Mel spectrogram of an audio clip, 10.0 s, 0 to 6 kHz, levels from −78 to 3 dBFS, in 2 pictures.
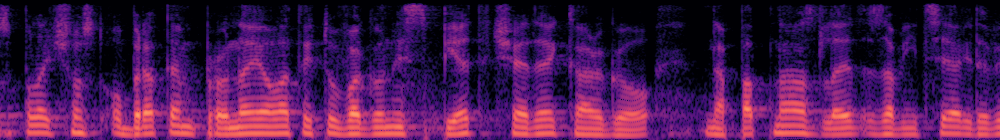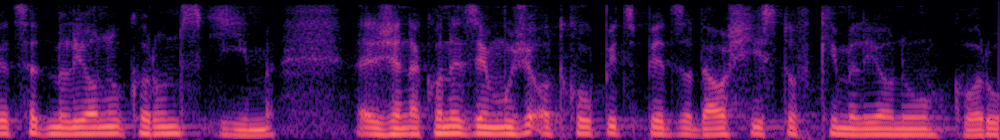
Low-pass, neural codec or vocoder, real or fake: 5.4 kHz; codec, 16 kHz, 1 kbps, X-Codec, WavLM features, trained on Multilingual LibriSpeech; fake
